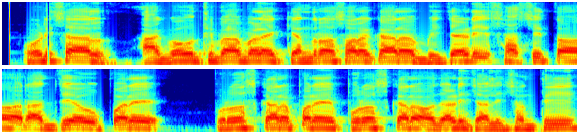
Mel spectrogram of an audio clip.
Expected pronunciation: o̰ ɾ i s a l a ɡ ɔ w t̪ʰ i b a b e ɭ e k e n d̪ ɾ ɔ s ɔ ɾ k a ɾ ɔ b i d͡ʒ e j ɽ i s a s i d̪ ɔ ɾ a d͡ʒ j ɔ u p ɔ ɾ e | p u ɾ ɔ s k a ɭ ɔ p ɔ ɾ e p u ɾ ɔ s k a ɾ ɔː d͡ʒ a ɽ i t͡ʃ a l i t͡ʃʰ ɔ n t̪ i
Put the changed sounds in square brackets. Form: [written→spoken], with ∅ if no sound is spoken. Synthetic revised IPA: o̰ [ɾ→ɽ] i s a l a ɡ ɔ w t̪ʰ i b a b e ɭ e k e n d̪ ɾ ɔ s ɔ ɾ k a ɾ ɔ b i d͡ʒ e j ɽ i s a s i [d̪→t̪] ɔ ɾ a d͡ʒ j ɔ u p ɔ ɾ e | p u ɾ ɔ s k a [ɭ→ɾ] ɔ p ɔ ɾ e p u ɾ ɔ s k a ɾ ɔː d͡ʒ a ɽ i t͡ʃ a l i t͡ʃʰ ɔ n t̪ i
